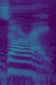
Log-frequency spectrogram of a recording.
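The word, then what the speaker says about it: Csarite: And they wanted Zarite. So CS is how it's spelled, C-S-A-R-I-T-E.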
